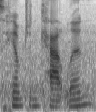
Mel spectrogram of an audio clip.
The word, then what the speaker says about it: Hampton Catlin: Joining me right now is Hampton Catlin.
